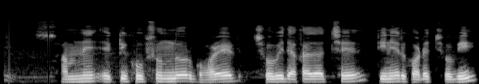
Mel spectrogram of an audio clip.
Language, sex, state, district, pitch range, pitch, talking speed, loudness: Bengali, male, West Bengal, Jalpaiguri, 130-145 Hz, 135 Hz, 150 wpm, -13 LUFS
